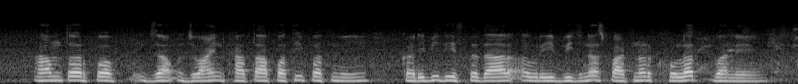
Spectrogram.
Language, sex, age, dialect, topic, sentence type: Bhojpuri, male, 18-24, Northern, banking, statement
